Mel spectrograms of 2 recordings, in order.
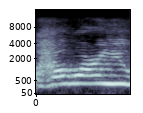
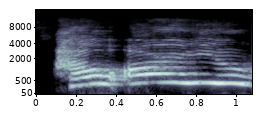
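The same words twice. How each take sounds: First: The phrase is spoken at a fast pace. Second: The phrase is spoken at a slow pace. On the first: "we don't say like" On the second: "So you're slowing down the pace of how you speak to them"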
